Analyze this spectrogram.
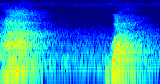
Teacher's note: O U é semivogal, que ele é rápido, e o A é uma vogal. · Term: ditongo crescente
